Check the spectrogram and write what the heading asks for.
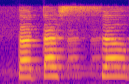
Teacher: ತತಸ್ಸ ವಿಸರ್ಗದ ಅರ್ಧ ಸ ಮುಂದಿನ ಪೂರ್ತಿಸ ಒಟ್ಟಿಗೆ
